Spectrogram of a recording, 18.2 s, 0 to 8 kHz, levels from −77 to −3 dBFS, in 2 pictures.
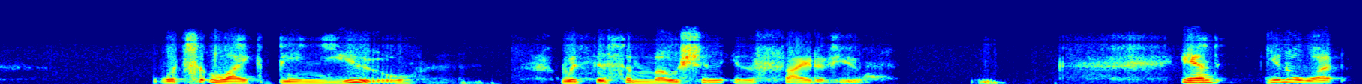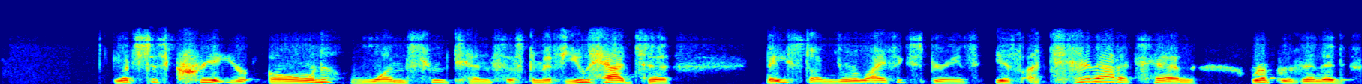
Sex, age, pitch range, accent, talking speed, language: male, 40-59, 145-190 Hz, American, 130 wpm, English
